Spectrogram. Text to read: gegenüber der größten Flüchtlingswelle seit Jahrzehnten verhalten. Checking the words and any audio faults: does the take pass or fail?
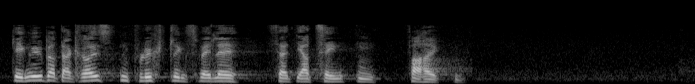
pass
